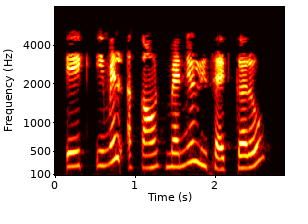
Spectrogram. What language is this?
Gujarati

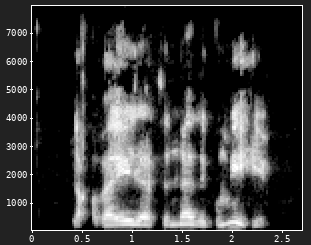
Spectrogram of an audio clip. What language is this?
Kabyle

